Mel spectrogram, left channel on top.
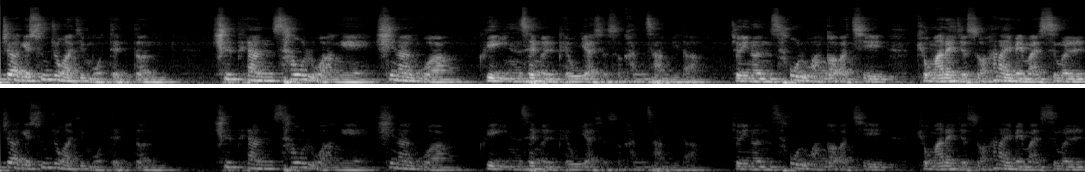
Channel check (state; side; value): quieter; right; 16.6 dB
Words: 순종하지 못했던 실패한 사울 왕의 신앙과 그의 인생을 배우게 하셔서 감사합니다. 저희는 사울 왕과 같이 교만해져서 하나님의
